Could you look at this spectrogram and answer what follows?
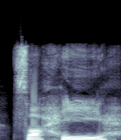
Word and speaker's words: صحيح: Like here, it's wahid, wahidun, wahi, wahidun, and here it's a long vowel kasra, so it's sahih, sahih, sahihun.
